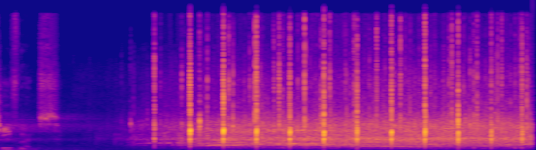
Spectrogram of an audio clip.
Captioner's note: audience applauding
